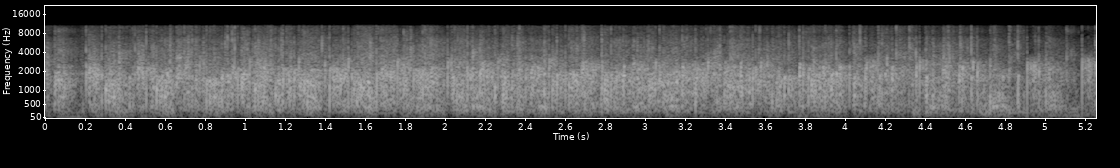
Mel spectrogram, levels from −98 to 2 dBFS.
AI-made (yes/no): yes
